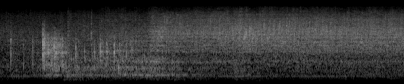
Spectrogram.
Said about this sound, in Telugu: ఇప్పుడు మనం ఇందులో ముందుగా నానబెట్టిన ఈ చెన్నాని ఇందులో యాడ్ చేసుకుందాం.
